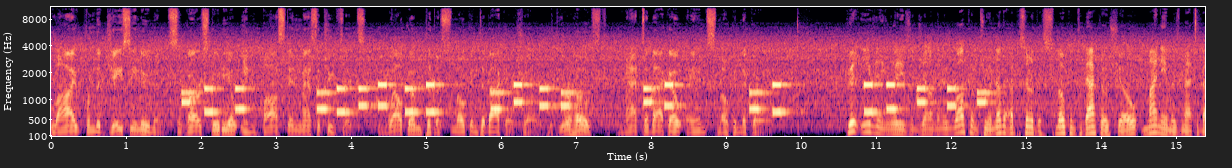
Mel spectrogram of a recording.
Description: DTMF, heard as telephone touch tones, dialled by hand, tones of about 120 ms, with phone line noise, room echo and speech in English. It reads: *25 428923 4#87 09 43 3608*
